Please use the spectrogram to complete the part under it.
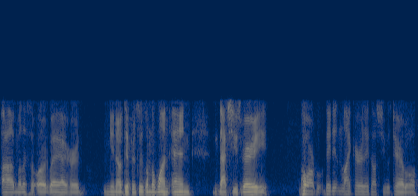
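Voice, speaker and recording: A man's voice: fairly low pitch, monotone, moderate pace, no room sound. A man hosting a radio show, chatting casually and giving his opinions on television. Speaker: radio talk show host. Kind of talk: casual panel chat about TV soaps. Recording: muffled phone-like radio line.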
